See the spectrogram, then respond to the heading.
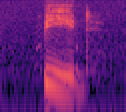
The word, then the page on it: bead: American English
